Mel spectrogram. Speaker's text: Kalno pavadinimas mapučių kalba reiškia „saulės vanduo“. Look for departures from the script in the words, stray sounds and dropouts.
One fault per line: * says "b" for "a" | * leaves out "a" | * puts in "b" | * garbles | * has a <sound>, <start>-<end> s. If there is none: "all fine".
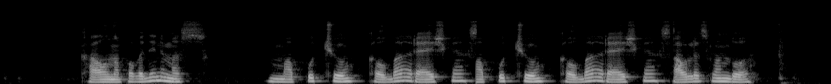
* puts in "mapučių kalba reiškia"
